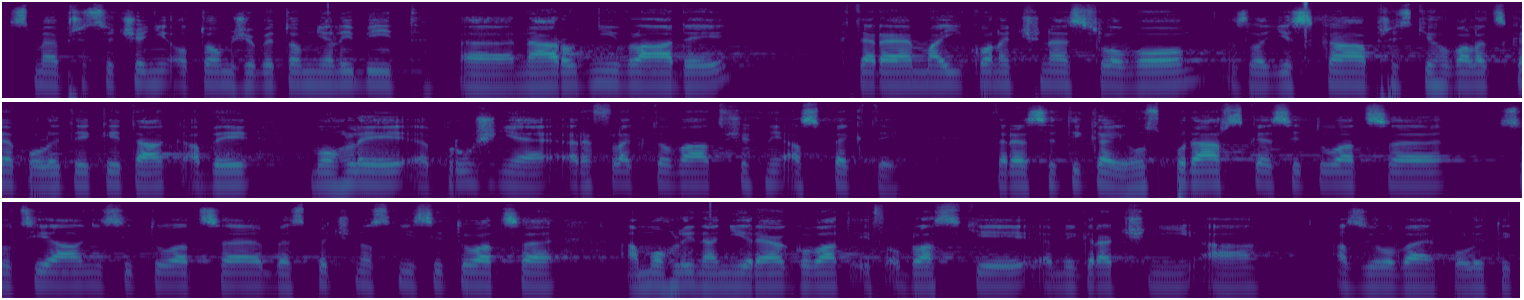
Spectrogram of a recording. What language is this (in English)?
Czech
